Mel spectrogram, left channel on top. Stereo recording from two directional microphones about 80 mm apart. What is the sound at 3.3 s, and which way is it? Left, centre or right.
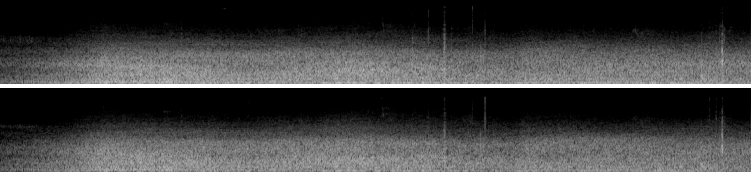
Vehicle, right.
